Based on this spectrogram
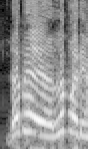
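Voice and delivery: storyteller bangs out the splash sound to startle; dramatic splash. Acted. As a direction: boom it out to startle the girl. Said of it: "దబీల్ మని భయపెడుతున్నావు?".

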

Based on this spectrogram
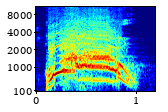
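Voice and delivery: deep, loud mock holler from the tape; imitated holler. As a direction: belt out a low preacher's "Oh!". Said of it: "I hear something go".

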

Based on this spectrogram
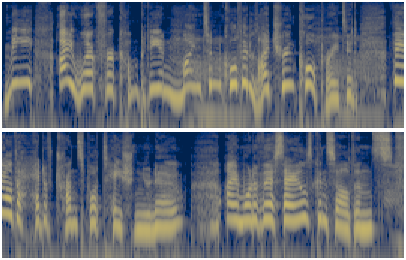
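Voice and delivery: high-pitched posh lady. Acted. Charlotte telling an old friend about her job, posh lady. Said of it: "she sounds like a posh lady".

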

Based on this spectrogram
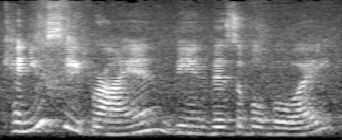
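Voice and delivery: usual speaking voice

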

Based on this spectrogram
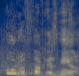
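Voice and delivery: ordinary talk

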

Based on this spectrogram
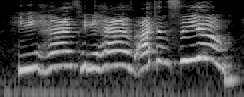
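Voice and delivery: high, loud, urgent exclamation; excited alarm. A narrator's reading. Elephant spots someone in the pond, high excited shout. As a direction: cry out as if you've just spotted him.

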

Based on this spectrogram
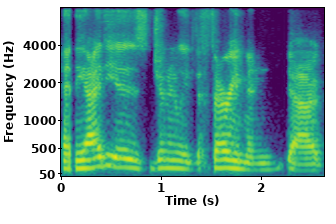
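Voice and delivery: ordinary talk, nothing marked

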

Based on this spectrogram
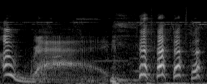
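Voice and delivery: laughing cheer of success; laughing relief. Real, not acted. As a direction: let out a laughing yes. Success after lifting lever.

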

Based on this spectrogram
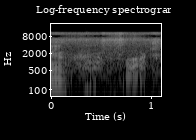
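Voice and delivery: whispered curse. Real, not acted. Muttered curse after loss.

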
